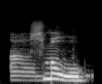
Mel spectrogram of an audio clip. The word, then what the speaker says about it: Smaug: I pronounce it Smaug, but nobody else does, so it doesn't matter. Smog.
